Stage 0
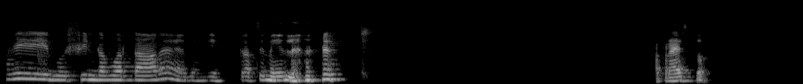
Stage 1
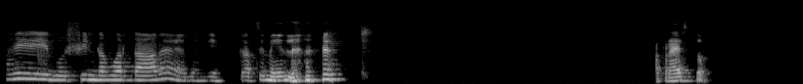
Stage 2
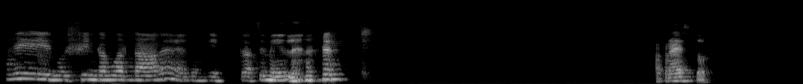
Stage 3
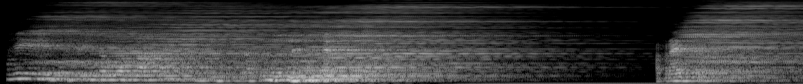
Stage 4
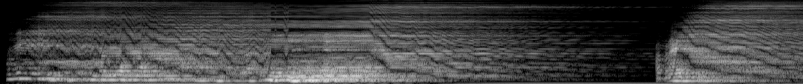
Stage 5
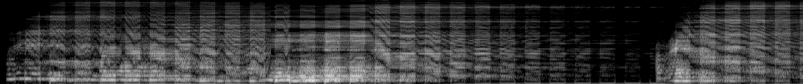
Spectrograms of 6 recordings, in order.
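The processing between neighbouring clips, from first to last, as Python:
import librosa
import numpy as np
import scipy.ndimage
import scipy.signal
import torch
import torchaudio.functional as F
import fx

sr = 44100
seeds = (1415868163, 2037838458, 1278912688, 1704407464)

y1 = fx.spec_box(x, sr, start_s=4.33, length_s=1.08, low_hz=580.0, high_hz=2800.0, gain_db=11)
y1 = y1 * 10.0 ** (4.5 / 20.0)
y2 = fx.detune_double(y1, sr, cents=32)
y3 = fx.rev_shimmer(y2, sr, seeds[0], rt60_s=3.0, semitones=12, shimmer_db=-2, drr_db=-0.5)
y3 = y3 * 10.0 ** (2.0 / 20.0)
y4 = fx.env_flanger(y3, sr, rest_ms=5.5, full_db=-18.0)
y4 = y4 * 10.0 ** (7.0 / 20.0)
y5 = fx.chopper(y4, sr, hz=4.0, depth_pct=65, duty_pct=60)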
